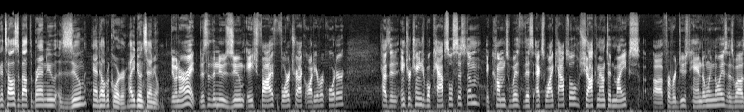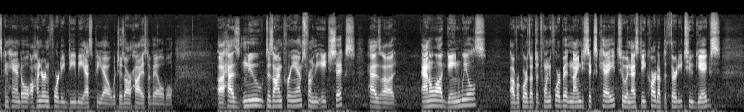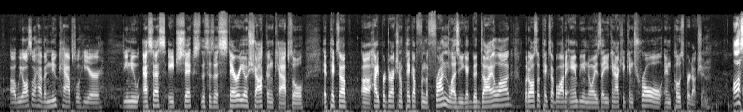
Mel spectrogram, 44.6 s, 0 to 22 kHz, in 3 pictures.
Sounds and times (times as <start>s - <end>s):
Speech: 0.0s - 7.0s, 7.6s - 18.4s, 19.2s - 29.3s, 30.0s - 44.6s.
